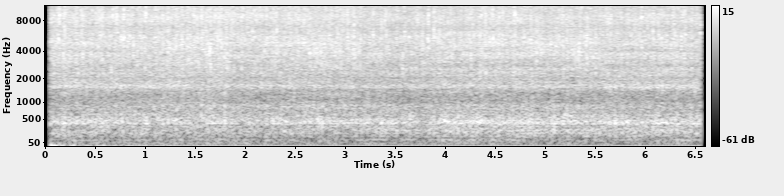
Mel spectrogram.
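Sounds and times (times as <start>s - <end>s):
waterfall: 0.1s - 6.5s.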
